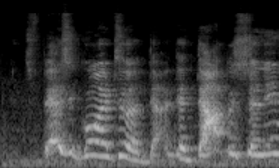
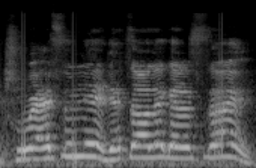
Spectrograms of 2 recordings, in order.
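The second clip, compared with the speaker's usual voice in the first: ordinary delivery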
